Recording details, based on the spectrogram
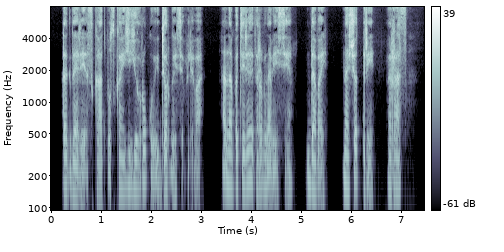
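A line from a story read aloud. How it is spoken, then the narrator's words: Whisper. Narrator (Russian): шептал Феникс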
